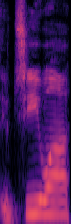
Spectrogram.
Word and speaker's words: Uchiha: At number 14, did you know that Itachi's name means weasel and that the Uchiha name can be pronounced as Uchiwa, which is Japanese for the paper fan, which is the symbol of the Uchiha clan's crest.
